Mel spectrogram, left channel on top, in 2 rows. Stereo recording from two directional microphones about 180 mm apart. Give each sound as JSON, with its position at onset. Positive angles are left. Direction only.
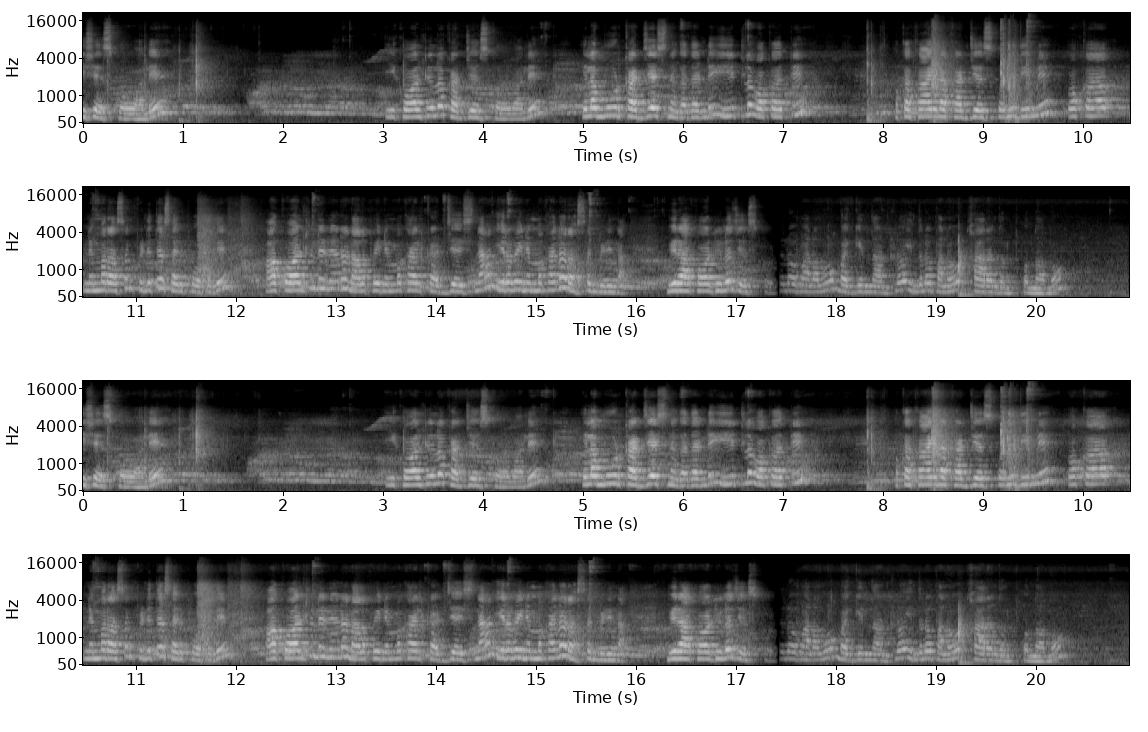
{"t": 0.0, "sound": "a woman's voice", "side_deg": 10}
{"t": 3.1, "sound": "a woman's voice", "side_deg": 15}
{"t": 8.2, "sound": "a woman's voice", "side_deg": 10}
{"t": 17.7, "sound": "a woman's voice", "side_deg": 5}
